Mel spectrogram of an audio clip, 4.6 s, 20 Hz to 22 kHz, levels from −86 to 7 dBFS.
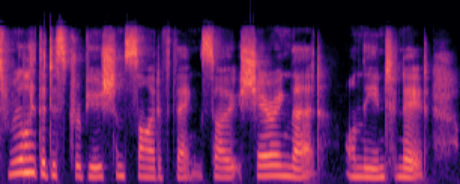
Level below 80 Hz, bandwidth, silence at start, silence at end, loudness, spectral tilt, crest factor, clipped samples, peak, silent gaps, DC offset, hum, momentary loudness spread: -70 dBFS; 14.5 kHz; 0 s; 0.05 s; -15 LUFS; -1 dB/octave; 18 dB; under 0.1%; 0 dBFS; none; under 0.1%; none; 14 LU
